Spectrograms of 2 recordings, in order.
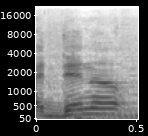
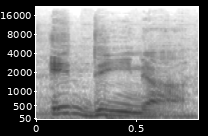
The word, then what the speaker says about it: Idina: Coming up on DBL, our interview with Adina Menzel. I didn't even do that on purpose. I was trying to say it right. I was just going to go with Idina, and everyone's like, it's Idina.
